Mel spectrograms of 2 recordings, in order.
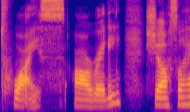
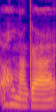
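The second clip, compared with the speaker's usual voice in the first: put-on nervous voice; 3 dB quieter than usual. Retelling his reaction on hearing about the lump: imitating someone nervous. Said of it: "he got very nervous and he was like".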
